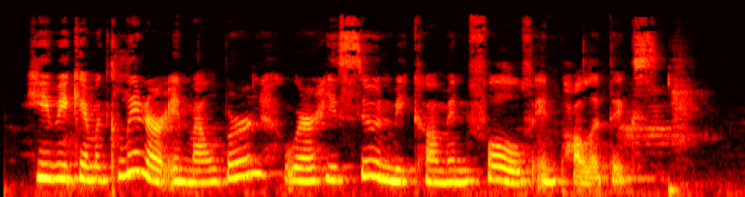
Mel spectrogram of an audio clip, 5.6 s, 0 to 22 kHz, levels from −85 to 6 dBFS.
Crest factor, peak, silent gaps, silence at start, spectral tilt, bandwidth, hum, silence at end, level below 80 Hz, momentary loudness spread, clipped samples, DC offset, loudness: 16 dB; -2 dBFS; none; 0.2 s; -4.5 dB/octave; 16.5 kHz; none; 0.4 s; -48 dBFS; 9 LU; under 0.1%; under 0.1%; -19 LUFS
